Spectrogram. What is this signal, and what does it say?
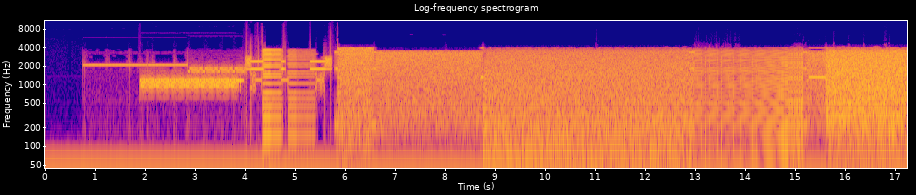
Dial-up modem handshake.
